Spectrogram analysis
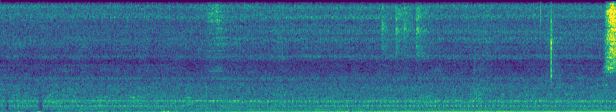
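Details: Steady low motor hum with a rapid regular pulsing from an imported double-bottle electric suction machine, switched on with its regulator turned up.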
